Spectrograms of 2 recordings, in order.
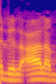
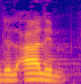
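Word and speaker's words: lil alam (للعالم): Itu bacanya lil alam, bukan lil alim.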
